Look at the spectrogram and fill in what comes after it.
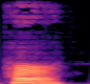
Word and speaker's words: her: Her, as if there were no vowel between the H and the R, her, for it is the same as it.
